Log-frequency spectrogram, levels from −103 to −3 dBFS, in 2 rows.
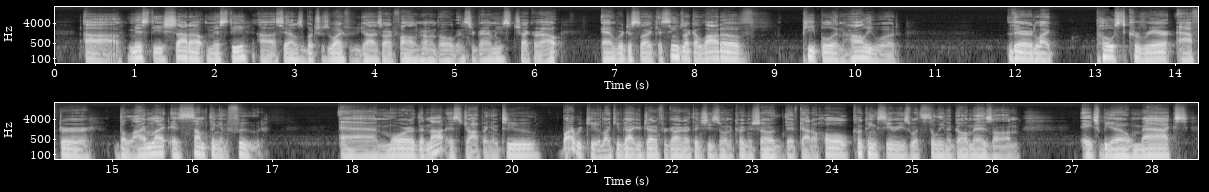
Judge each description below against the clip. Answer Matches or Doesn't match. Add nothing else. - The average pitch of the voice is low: Matches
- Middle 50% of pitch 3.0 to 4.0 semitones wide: Doesn't match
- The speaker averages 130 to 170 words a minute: Matches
